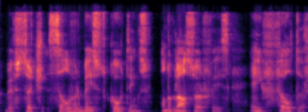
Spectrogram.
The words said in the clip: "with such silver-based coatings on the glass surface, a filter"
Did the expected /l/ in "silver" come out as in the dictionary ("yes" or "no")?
yes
